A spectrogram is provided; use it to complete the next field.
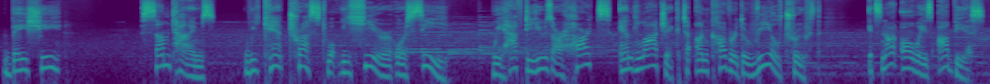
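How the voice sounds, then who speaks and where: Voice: mid-range voice, very animated, takes it slowly, soft background music. An actor voicing an earnest, spirited, boyish youth in an anime video game, speaking with care. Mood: gentle, reassuring. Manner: earnest, caring.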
